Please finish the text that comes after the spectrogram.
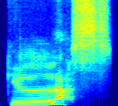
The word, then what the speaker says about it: glass: We have this one, we have 2 S's, glass is how we would pronounce this. Since we have 2 consonants, the vowel A will be short.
